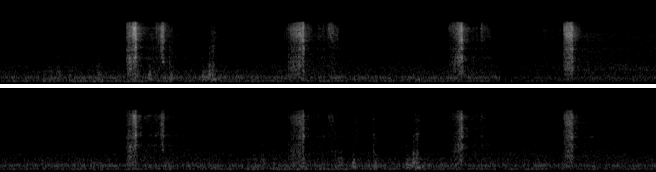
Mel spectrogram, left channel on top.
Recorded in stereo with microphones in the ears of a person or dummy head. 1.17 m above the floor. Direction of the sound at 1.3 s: 20° left (ahead or behind).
